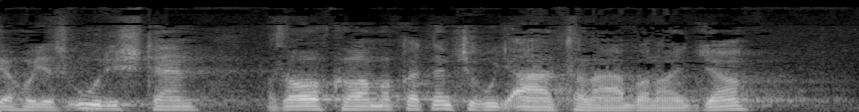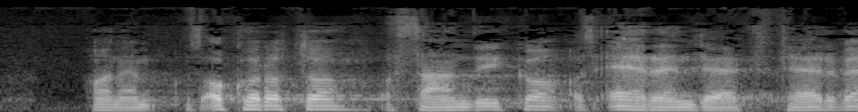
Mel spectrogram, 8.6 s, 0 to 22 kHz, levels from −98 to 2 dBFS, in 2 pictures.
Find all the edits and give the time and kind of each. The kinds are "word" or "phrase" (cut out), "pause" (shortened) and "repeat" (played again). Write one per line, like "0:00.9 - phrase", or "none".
0:04.5 - pause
